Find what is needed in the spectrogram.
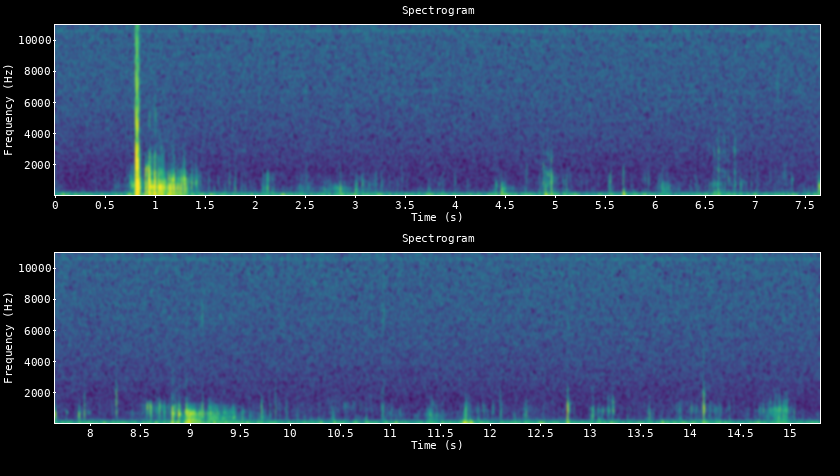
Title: {~stomach growling after eating watermelon~}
